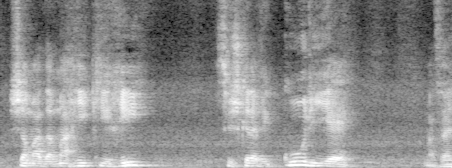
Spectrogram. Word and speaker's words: Curie: a a grande cientista não é chamada Marie que ri se escreve Curie mas a gente fala anuncie aqui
